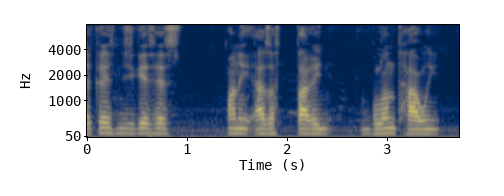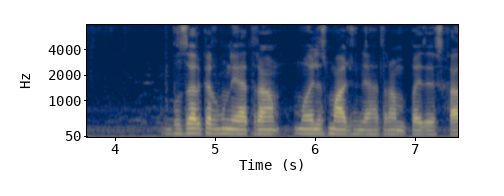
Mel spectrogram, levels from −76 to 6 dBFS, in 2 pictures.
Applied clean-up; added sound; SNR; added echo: none; none; none; none.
